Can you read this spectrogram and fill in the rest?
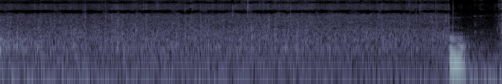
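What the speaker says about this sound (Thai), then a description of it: "โอ้ยฝนมาแล้ว" Rain falls on a rainy day in Norway as a soft, steady hiss of drops on surfaces. It continues throughout and ends in a brief thump.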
